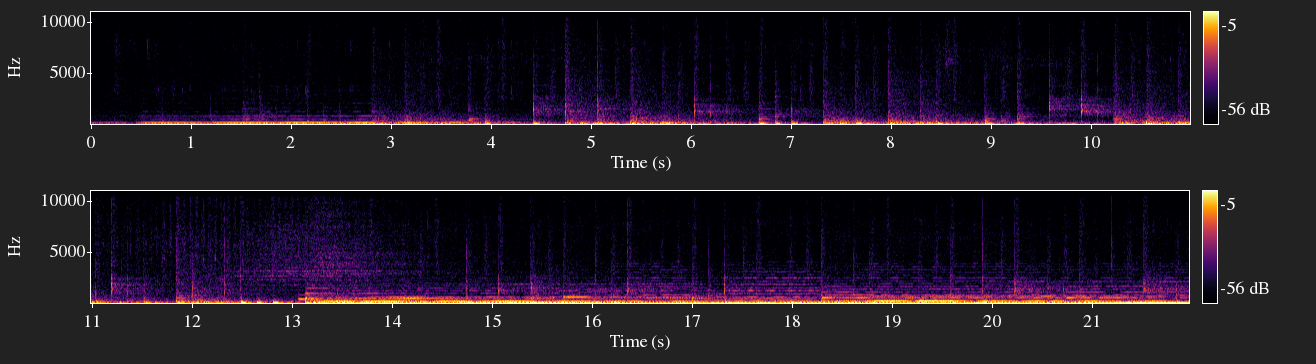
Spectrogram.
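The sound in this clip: Rain falls in a steady, hissing patter through the whole clip, under sustained background music that grows fuller partway through.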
